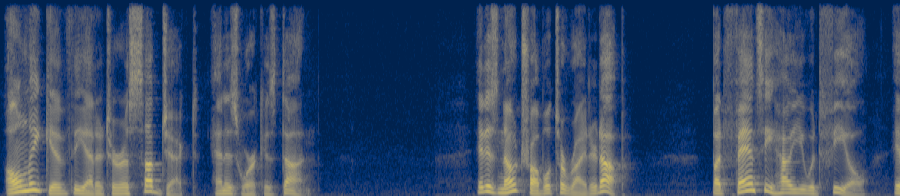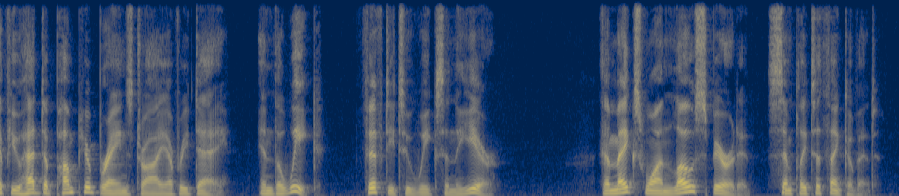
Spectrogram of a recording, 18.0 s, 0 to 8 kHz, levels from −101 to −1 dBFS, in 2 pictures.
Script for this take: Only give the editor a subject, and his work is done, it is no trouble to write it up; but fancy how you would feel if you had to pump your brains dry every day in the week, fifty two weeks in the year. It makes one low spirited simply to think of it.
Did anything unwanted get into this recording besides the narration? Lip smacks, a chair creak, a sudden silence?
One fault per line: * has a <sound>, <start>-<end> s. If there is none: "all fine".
all fine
